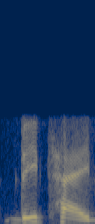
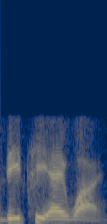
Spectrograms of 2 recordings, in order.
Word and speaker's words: D-Tay: Is it D-Tac? – D-Tay. D-T-A-Y. D-Tay the Hustler.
